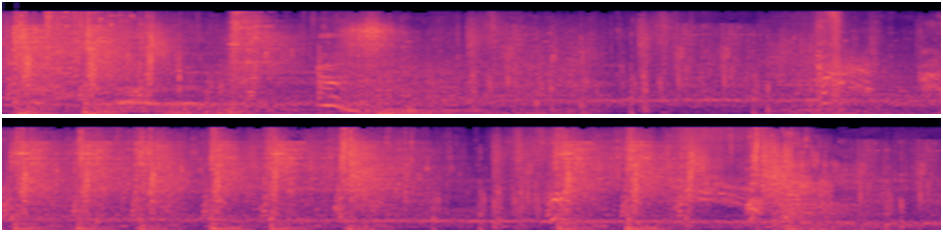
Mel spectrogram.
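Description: Swords clash and slash in rapid hits.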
